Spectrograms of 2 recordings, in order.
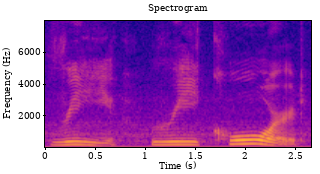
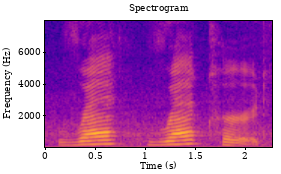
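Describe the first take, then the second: First: Re said ree, then record as ree-CORD; syllable breakdown. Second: Re said reh, then record as REK-erd; syllable breakdown. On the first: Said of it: "placing a lot of stress on re". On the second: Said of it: "ending of the word curd". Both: Shown as a demonstration.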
